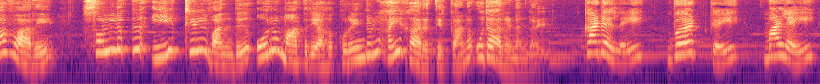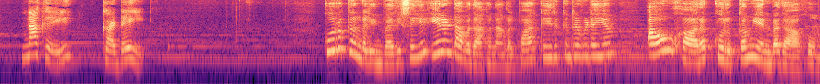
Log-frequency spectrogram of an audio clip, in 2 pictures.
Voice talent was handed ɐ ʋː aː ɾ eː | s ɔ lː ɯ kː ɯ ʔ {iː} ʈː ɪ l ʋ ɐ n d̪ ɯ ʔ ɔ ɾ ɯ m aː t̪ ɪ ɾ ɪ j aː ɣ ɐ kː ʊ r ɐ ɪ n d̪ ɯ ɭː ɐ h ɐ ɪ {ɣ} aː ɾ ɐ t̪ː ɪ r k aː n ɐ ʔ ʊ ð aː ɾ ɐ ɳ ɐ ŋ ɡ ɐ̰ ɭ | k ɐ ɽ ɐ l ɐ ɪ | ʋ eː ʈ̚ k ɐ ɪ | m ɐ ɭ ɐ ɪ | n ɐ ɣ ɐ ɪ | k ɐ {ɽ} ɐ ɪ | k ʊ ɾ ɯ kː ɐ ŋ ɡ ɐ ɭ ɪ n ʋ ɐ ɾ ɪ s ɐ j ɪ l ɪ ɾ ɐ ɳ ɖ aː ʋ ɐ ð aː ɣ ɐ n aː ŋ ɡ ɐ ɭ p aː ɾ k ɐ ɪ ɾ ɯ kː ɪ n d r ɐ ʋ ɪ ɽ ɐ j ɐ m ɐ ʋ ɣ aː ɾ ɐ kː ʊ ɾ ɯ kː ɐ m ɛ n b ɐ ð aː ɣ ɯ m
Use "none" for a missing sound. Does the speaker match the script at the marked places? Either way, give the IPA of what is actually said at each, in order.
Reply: iː, ɣ, ɽ

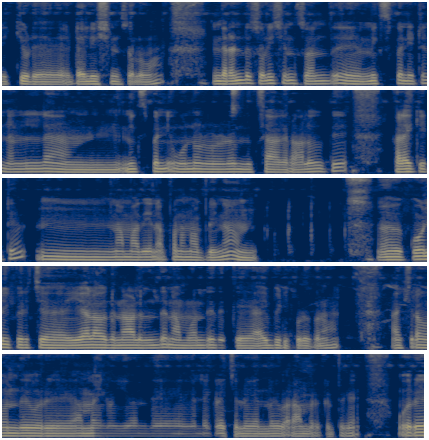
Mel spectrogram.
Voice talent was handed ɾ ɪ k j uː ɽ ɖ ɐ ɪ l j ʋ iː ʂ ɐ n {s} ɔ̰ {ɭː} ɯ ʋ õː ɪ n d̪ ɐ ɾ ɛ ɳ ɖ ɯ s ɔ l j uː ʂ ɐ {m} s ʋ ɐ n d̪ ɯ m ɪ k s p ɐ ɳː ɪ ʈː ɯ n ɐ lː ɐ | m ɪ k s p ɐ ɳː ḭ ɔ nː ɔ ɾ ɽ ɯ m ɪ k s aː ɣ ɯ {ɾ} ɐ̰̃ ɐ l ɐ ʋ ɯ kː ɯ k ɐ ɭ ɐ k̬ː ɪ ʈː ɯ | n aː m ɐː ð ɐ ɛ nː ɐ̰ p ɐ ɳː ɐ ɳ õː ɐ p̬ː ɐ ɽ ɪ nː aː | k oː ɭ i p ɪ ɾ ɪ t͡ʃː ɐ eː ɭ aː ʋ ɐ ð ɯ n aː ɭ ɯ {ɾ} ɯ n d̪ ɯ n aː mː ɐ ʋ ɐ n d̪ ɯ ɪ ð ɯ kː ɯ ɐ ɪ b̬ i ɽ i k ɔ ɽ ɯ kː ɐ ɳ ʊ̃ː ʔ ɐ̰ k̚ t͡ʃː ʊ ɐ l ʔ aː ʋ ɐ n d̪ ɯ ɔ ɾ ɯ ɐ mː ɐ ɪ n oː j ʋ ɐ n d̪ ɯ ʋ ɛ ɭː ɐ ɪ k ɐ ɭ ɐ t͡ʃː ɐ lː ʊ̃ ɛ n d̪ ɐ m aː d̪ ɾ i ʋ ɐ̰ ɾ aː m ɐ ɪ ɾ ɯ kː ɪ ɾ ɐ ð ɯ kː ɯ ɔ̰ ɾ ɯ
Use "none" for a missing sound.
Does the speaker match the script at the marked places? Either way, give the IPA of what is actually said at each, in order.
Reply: s, lː, n, ɾ, ɾ

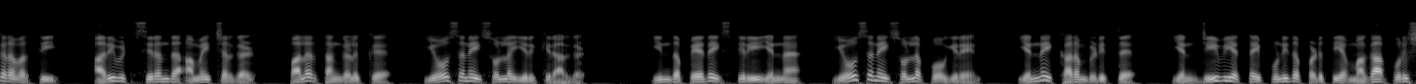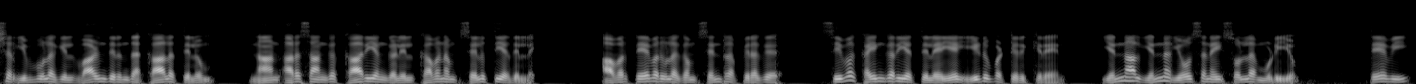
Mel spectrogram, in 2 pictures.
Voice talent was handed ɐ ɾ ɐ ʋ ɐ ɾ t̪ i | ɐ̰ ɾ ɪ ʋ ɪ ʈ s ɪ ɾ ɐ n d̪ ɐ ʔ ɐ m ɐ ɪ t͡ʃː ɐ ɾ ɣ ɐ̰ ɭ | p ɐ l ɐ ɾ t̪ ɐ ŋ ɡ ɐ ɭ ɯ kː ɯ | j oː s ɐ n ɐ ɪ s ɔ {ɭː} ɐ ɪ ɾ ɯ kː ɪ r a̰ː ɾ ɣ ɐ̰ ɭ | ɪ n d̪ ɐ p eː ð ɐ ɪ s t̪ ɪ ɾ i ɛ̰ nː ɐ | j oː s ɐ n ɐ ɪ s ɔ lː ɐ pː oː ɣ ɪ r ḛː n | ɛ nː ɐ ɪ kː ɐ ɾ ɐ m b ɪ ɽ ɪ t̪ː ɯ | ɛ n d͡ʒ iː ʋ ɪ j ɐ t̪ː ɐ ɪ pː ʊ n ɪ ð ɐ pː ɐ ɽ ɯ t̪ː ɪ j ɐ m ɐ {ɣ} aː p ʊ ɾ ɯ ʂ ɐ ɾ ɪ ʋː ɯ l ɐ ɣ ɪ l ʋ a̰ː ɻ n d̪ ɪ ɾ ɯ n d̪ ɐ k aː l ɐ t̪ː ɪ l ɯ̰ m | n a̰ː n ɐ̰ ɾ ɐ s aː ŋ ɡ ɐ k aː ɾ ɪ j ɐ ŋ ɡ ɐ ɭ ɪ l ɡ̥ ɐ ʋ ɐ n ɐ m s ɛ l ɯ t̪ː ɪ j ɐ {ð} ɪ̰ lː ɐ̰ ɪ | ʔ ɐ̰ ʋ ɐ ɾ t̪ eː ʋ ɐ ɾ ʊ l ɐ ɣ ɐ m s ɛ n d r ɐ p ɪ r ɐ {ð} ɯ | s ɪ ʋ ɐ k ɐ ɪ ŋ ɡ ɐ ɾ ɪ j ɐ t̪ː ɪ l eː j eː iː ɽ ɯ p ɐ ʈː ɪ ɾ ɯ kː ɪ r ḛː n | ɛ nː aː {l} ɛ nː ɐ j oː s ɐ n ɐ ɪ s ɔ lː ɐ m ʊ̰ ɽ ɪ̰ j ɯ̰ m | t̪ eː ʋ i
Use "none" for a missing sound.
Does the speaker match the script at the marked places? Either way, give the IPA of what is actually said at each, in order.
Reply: lː, ɣ, ð, ɣ, l

